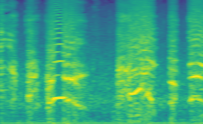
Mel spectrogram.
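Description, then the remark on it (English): A person imitates a bird, trying to shout 'behind you' in bird language, with a string of loud, squawking calls in short bursts, sounding somewhat like a clucking, crowing chicken. “Give me a nature check to try and differentiate this bird call from all of the other bird calls that you've heard”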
